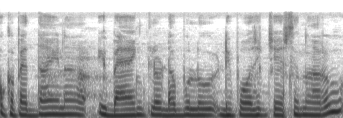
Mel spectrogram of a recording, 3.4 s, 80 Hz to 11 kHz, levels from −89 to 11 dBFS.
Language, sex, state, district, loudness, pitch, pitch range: Telugu, male, Andhra Pradesh, Chittoor, -13 LUFS, 170 Hz, 165-185 Hz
